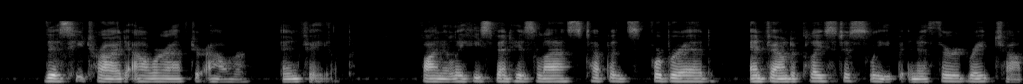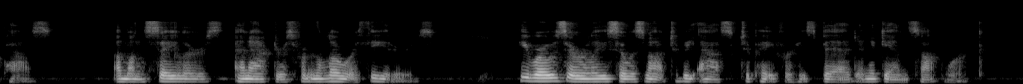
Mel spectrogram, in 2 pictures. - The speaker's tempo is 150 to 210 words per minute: Yes, average, 160 wpm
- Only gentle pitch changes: Yes, narrow, 1.5 semitones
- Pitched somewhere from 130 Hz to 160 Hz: Yes, low, 135 Hz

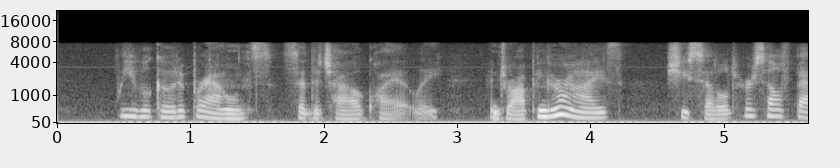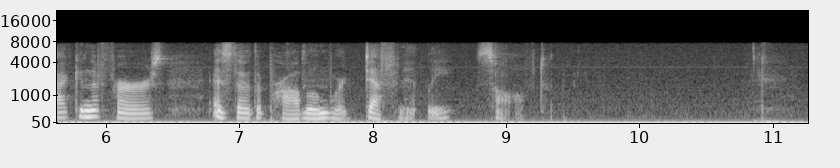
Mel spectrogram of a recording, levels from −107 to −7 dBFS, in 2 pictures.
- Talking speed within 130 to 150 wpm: Yes, average, 145 wpm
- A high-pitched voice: No, medium, 150 Hz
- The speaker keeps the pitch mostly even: No, wide, 5.6 semitones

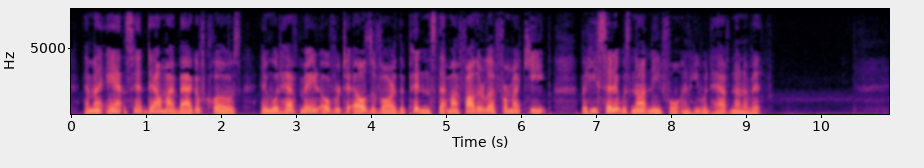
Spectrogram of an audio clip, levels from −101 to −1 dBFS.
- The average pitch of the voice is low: No, medium, 175 Hz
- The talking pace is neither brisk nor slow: No, fast, 215 wpm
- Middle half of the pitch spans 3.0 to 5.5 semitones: No, narrow, 2.6 semitones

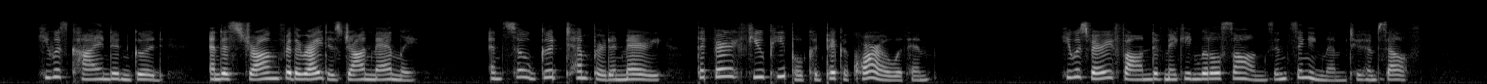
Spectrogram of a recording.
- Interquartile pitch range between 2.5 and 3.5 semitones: No, average, 3.9 semitones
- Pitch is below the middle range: No, high, 245 Hz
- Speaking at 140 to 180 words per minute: Yes, average, 175 wpm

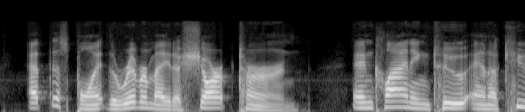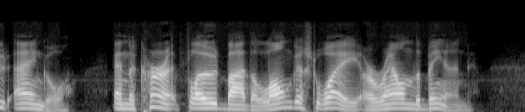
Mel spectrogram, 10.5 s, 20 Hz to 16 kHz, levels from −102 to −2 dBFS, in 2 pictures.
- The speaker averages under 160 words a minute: Yes, average, 145 wpm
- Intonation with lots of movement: No, average, 4.2 semitones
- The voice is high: No, medium, 150 Hz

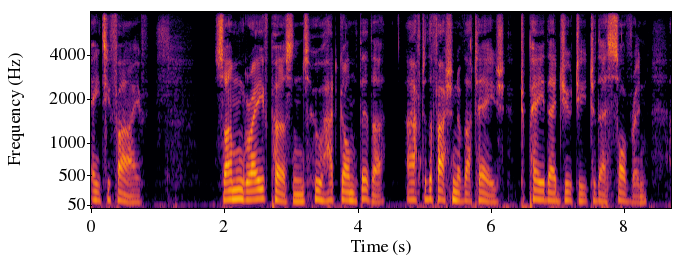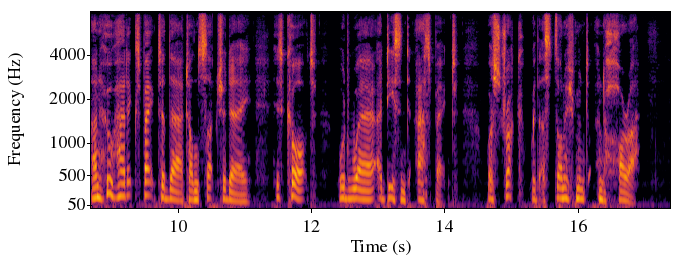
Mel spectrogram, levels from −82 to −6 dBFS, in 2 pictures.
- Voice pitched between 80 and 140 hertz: Yes, low, 135 Hz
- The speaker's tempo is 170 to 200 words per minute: No, average, 145 wpm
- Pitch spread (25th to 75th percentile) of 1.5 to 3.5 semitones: No, average, 3.9 semitones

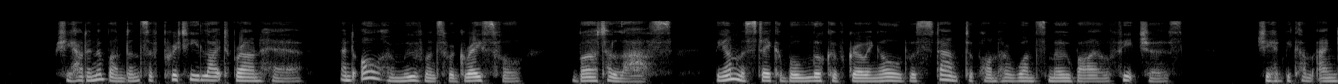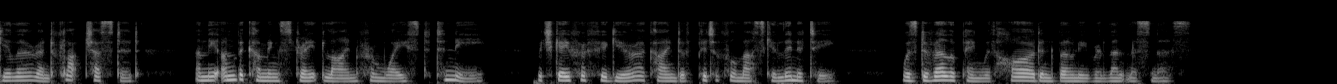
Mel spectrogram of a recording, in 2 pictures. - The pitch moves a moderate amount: Yes, average, 3.4 semitones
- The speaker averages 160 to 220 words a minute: No, average, 140 wpm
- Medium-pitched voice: Yes, medium, 165 Hz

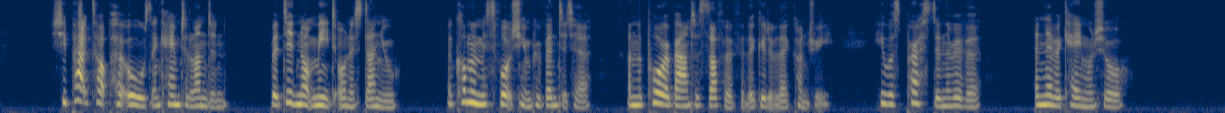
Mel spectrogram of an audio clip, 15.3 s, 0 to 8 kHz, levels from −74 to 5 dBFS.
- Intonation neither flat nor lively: Yes, average, 3.7 semitones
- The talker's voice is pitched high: Yes, high, 220 Hz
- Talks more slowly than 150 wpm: No, average, 170 wpm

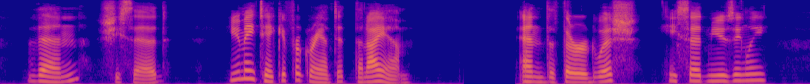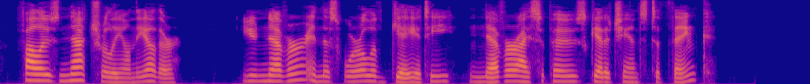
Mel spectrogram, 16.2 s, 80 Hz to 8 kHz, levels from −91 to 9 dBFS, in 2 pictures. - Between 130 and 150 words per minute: Yes, average, 145 wpm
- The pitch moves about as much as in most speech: Yes, average, 3.6 semitones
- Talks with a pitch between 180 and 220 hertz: Yes, medium, 185 Hz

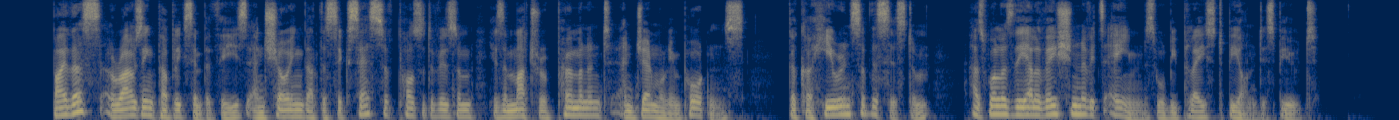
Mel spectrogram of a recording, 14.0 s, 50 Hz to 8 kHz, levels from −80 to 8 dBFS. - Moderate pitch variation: No, wide, 6.0 semitones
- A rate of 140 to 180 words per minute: Yes, average, 165 wpm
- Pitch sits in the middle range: No, low, 115 Hz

